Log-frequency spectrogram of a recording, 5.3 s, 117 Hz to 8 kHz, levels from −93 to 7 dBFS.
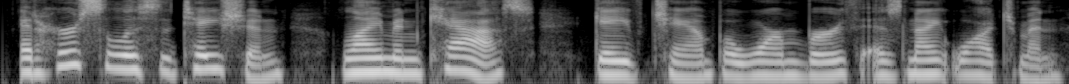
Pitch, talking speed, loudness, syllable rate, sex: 200 Hz, 145 wpm, -19 LUFS, 4.1 syllables/s, female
